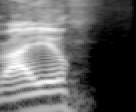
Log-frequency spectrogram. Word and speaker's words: Ryu: Ryu? – Yes. – Hyunjin Ryu. I'm sure Ryu.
